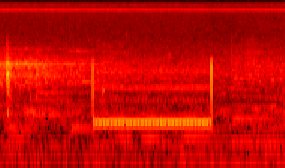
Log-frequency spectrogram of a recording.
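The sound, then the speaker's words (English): Telephone keypad tones as a number is dialed: a brief beep, then one long, steady electronic tone lasting nearly a second. “I dialed my own number.”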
